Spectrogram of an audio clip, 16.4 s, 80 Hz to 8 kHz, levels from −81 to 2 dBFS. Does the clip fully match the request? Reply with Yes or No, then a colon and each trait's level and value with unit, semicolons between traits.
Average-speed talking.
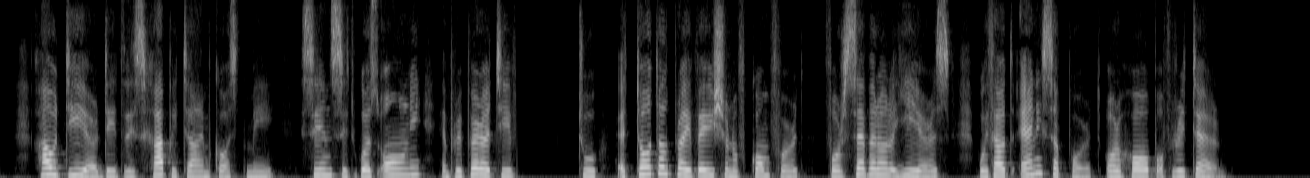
No: slow, 110 wpm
